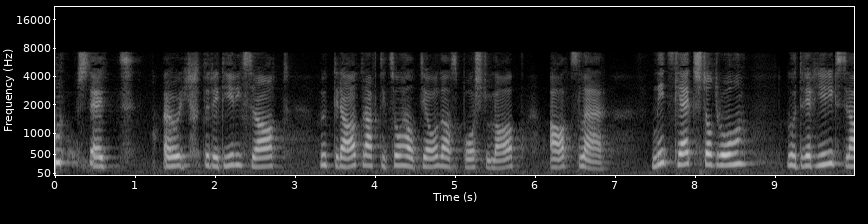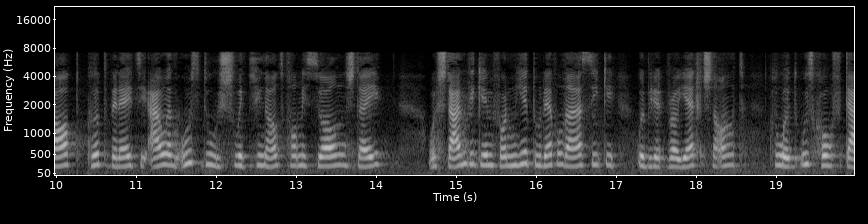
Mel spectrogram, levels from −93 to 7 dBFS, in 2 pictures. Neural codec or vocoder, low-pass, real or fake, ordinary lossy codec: codec, 16 kHz, 0.5 kbps, FunCodec, trained on LibriTTS, 25 frames a second; 7.2 kHz; fake; MP3, 48 kbps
